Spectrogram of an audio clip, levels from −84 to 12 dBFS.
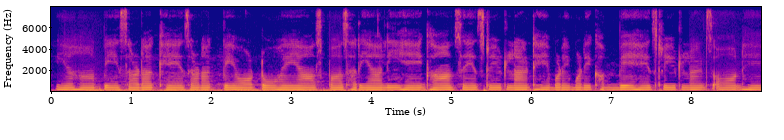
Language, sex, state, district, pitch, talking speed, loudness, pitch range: Hindi, female, Chandigarh, Chandigarh, 175 Hz, 170 wpm, -14 LUFS, 175-180 Hz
